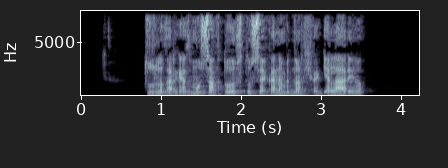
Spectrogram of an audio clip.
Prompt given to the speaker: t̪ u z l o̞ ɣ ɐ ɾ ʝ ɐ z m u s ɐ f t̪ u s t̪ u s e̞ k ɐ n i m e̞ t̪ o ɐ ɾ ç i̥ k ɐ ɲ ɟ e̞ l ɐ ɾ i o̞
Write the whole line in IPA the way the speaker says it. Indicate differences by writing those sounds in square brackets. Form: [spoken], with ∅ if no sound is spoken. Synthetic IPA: t̪ u z l o̞ ɣ ɐ ɾ ʝ ɐ z m u s ɐ f t̪ u s t̪ u s e̞ k ɐ n [e] m e̞ t̪ o ɐ ɾ ç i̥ k ɐ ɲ ɟ e̞ l ɐ ɾ i o̞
